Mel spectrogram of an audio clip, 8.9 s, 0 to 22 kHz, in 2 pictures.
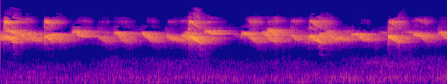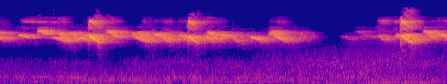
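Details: Male white-eye (Mata Puteh) singing on 6 March 2022 as he gains confidence before fully opening up, slow and steady: a continuous, high, rambling warble of quick sweet notes with sharp upward flicks, over a low background hum.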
